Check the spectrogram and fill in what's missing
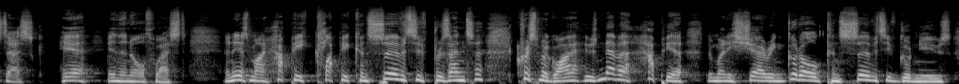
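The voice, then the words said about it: Burnley accent. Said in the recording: “likes your Burnley accent. ... that he likes your Burnley accent.”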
